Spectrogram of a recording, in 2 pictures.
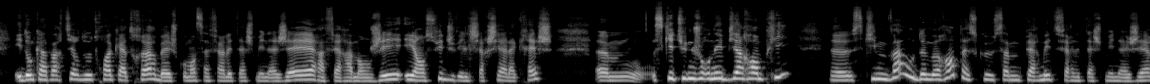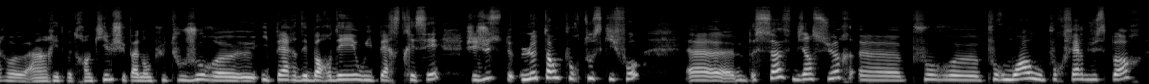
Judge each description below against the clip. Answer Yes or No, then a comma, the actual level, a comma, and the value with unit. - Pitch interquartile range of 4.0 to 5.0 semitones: Yes, average, 4.5 semitones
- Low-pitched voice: No, high, 210 Hz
